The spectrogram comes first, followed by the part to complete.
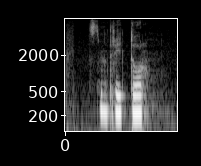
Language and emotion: Russian, neutral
